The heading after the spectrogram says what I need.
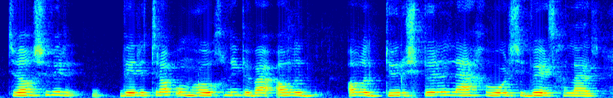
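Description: A woman's voice: on the high side, little pitch movement, moderate pace, warm tone, reverberant. A woman reading a self-written story aloud, plainly and with small repeats and restarts.

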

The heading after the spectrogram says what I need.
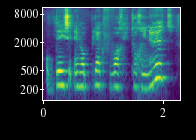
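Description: A woman voicing a calm young girl who reassures her friend in a read-aloud story. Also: on the high side, moderate pace, natural voice. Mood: eager.

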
